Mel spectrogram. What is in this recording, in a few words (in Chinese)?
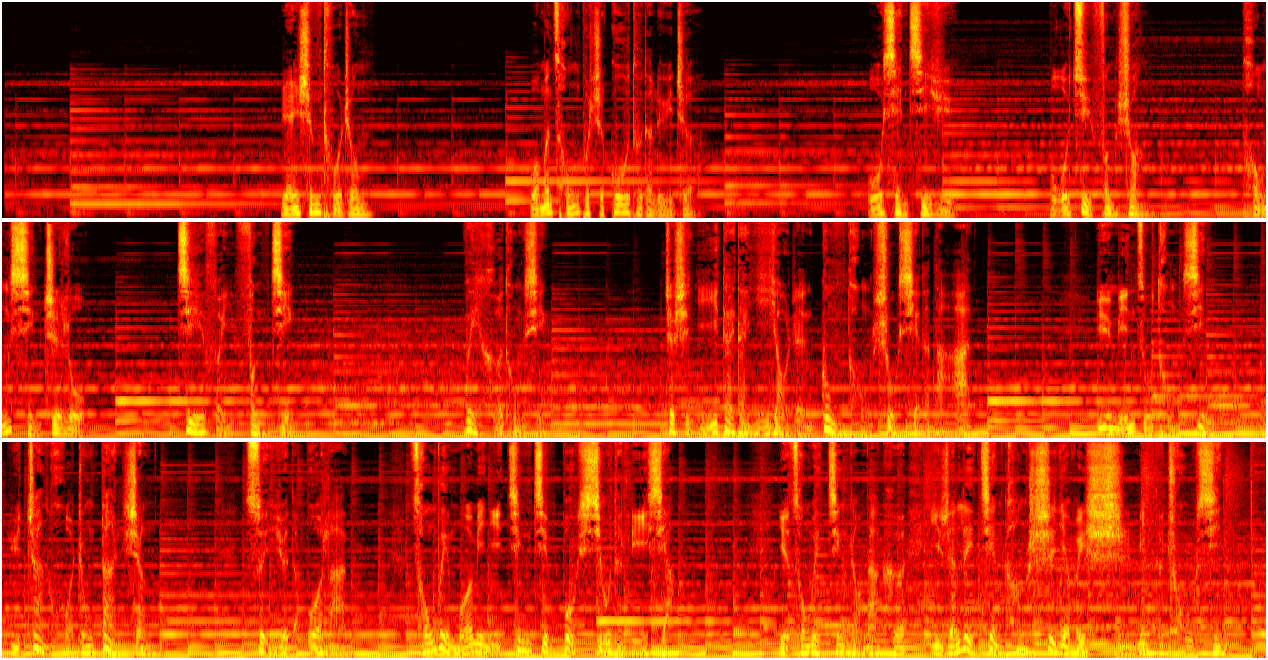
男 专题; 中国药科大学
